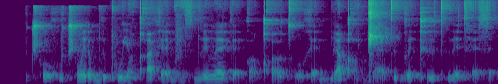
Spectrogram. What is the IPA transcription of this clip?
t͡ʃʼ o̰ x ṵ t͡ʃʼ o e̯ ɾ ɵ b ɨ pʼ u j ɛ̤ qʼ e x ɛ̰ ɡ v ɛ̤ s b ɨ e̯ β ɛ k ɛ̰ k o̰ qʼ ṵ tʰ o̰ x ɛ̰ ɡ b e qʼ o̤ ɡ͡ǁ æ̰ t ɨ ɡ ɵ e̯ kʼ ɨ tʰ ɨ e̯ tʰ ɛ̰ s

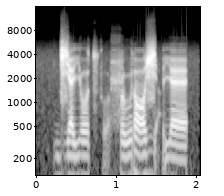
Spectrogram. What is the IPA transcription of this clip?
d͡ʑ ɛ j o t͡sʼ o̰ ħ u ɾ ɔ ʑ a̰ j ɛ

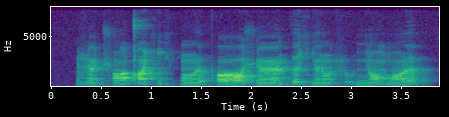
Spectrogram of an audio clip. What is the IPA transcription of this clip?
ɮ œ̃ t͡ʃʰ ɔ̃ qʼ œ̃ ç ə̃ ç p õː ə̯ pʰ ɔː ʃ œ̃ː k ə ç ə̃ ɾ õ ɬ o̰ ɲ ɔ̃ b ɔ̃ ə̯

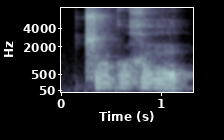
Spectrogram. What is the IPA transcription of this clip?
ʈ͡ʂ a ɡ ɔ ʁ ɛ

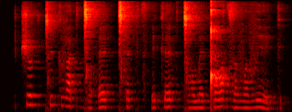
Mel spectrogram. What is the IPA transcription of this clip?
t͡ʃ ə˞ k ǀ y k v a k ɡ͡ǀ ʌ ʔ ɛ k ǀʰ ɛ k t͡sʼ e k ɾ ɛ k ɡ͡ǀ ɒ w ɛ ǃ ɒ d͡z ʌ v ʌ v e k

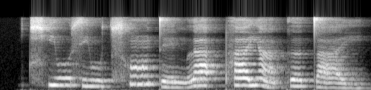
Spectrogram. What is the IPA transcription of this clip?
t͡ɕʰ j u˧ s j u˨˩ t͡sʰ ɔ̃˦ t̪ e˨˩ ŋ l a˦ ʔ pʰ a˦ j ã˨˩ k ə˧ t̪ a˨˩ j

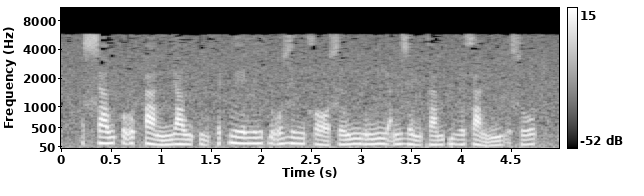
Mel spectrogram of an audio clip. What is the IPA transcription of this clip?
s a˨˦ w ʔ o̰˧˥ ʔ a˧˩ ŋ ɲ a˨˩ w ʔ ɨ̰˧˨ ʔ ə˦˥ t̚ v e˧ l ɨ˧ ɗ o̰˧˥ z ɨ˧ ŋ x ɔ˧˩ s ə˨˦ w ɲ ə˨˦ n ɲ a̰˧˥ n z ə˧˩ n k a˨˦ m ɓ ɨ˨˦ ə̯ x a˧˩ ŋ ɲ ṵ˧˨ ə̯ s o˦˥ t̚

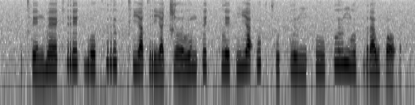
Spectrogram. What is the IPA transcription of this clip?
tʰ e˩˦ n b ɛː˧ kʰ r e˥˩ k̚ b oː˧ kʰ r ɯ˥˩ k̚ tʰ i˧ a̯ t r i˩˦ a̯ t͡ɕ ɤː˨˩ l u˧ n p e˥˩ k̚ pʰ l e˥˩ k̚ ŋ i˥˩ a̯ ʔ u˥˩ k̚ tʰ u˨˩ k̚ p l ɯ˧ ŋ pʰ uː˧ pʰ l ɯː˥˩ ŋ l u˥˩ k̚ r a˦˥ w p ɔ˨˩ ʔ

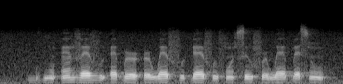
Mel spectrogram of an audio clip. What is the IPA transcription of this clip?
ɡ͡b u ɡ ũ ʔ ɛ̃ v ɛ v ɯ ʔ ɛ ɓ ə˞ ʔ ə˞ w ɛ f ɯ ɠ ɛ f ɯ f õ s ɯ f ə˞ w ɛ ɓ ɛ s ũ

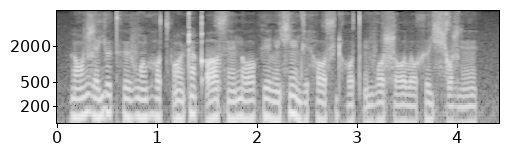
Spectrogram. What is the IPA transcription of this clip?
ɽ ɔ̃ː˩˥ ɮ ɛ˩˥ j ø˥˩ t̪ʰ ø˨˩˦ v ɔ̃˩˥ u̯ ɦ ɔ˩˥ t͡sʼ ɔ̃ː˨˩˦ ʈ ẽ˥˩ qʼ ɔː˩˧˩ s ɛ̃˩˥ n ɔː˩˧˩ k e˥˩ l ẽ˩˥ ɕ ẽː˥˩ d e˩˥ h ɔː˨˩˦ s ɖʱ ɔ˩˧˩ tʼ ẽ˩˧˩ v ɔ˥˩ ɬ ɔː˩˧˩ l ɔ˩˥ x ø˥˩ i̯ ɕ ɔ˩˧˩ ɮ ɛ̃˩˧˩

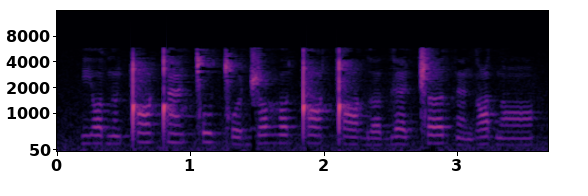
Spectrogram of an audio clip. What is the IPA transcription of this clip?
j ʌ˨ d ə̃˨ ǃ ɑ˦ ǃ æ̃˦ ǀ ʊ˦ ǀ ʊ˨ ɖ͡ʐ ʌ˦ ɦ ʌ˦ ǃ ɑ˦ ǃ ɑ˧ ɡ ɜ˨ ɡ ɛ˦˨ ǁ ɜ˦ t ɛ̃˨ ɡ ɑ˦ d ɑ̃˧

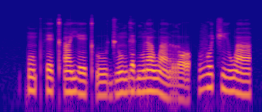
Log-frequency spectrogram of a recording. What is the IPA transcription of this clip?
kʷ ũ˦ pʰ e˦ kʼ ã˦ j eː˨ kʼ uː˨ d͡ʒ ũ˦ ɡ ɛ˦ ɡ ũ˦ ɾ ã˦ w ã˨ r ɔ˨ | v ʊ˦ t͡ʃ i˦ w ã˦

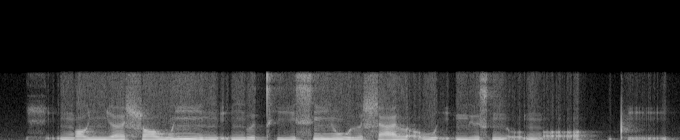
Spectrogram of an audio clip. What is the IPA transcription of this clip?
h ḭ˧˩ ŋ ɔ˧˩ ɲ ɜ˩˧ ɬ ɔ˧˩ w ĩː˥˧ n ḭ˧ ŋ ɯ˧ tʰ i˩˧ s ĩː˥ w ɯ˧ ɬ a˩˧ l ɔ̰˧˩ w ḭ˥˧ mʲ ɯ˧ s n o̰˩˧ ŋ ɔ̰˩˧ | pʼ ḭ˥˧

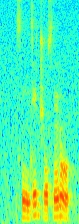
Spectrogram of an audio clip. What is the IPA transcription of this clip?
s ĩ˨ d e˧ d͡ʒ o˨ s ɛ̃˨˦ ɾ ɔ̃˧

